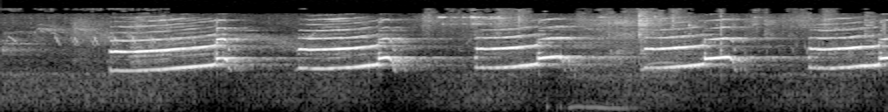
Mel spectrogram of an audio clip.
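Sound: bald eagle call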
